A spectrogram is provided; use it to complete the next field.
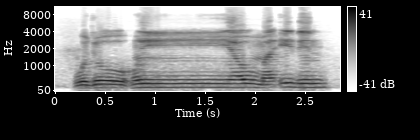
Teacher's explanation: دونوں کو اگر ہم ملا کر پڑھیں گے تو تنوین کی آواز اور تنوین کا جو ادغام ہے وہ یا میں ہوگا · تنوین کا ادغام یا میں ہو گیا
